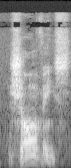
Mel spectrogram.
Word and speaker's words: jovens: Jovens não leva acento agudo aí. É sem o acento. Jovens. Jovens. Duas sílabas. A sílaba mais forte é a penúltima. Jó. A sílaba mais forte. Jovens. Então, palavra paroxítona, terminada em ENS.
